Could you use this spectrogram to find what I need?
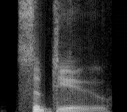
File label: "subdue", British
